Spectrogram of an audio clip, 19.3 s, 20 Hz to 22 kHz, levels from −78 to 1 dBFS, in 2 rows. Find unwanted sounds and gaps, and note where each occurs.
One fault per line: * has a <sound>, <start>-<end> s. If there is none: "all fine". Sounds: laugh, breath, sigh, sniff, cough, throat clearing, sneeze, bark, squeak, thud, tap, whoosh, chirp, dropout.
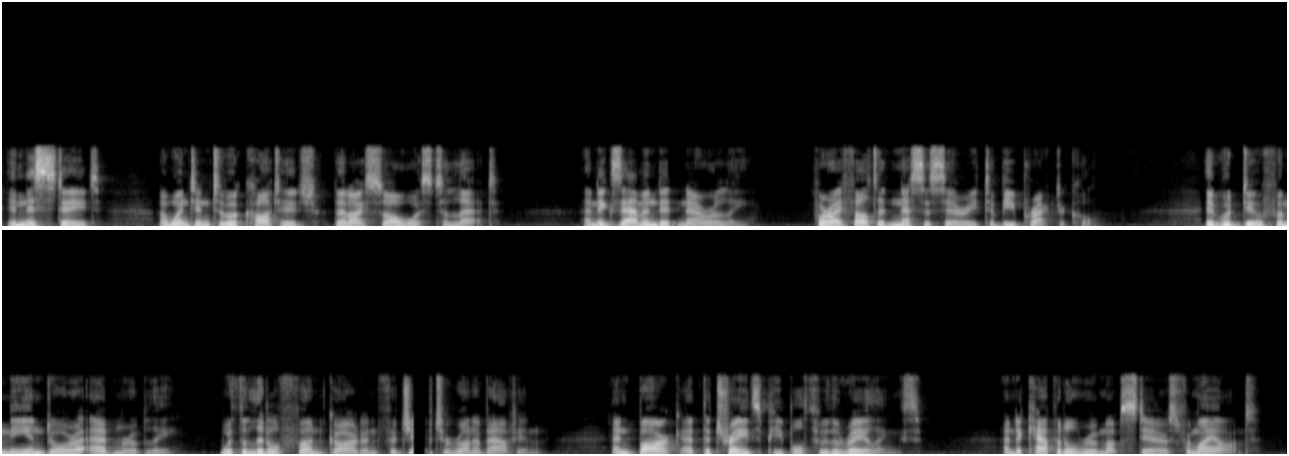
* has a dropout, 12.7-12.8 s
